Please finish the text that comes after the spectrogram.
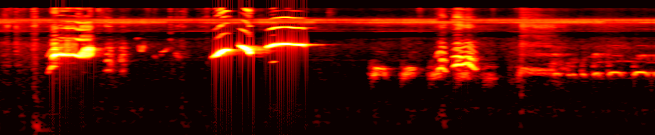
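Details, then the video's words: Black-breasted white-rumped shama, a caged songbird, in a master song recording: a rising whistle, a pair of clear upward-slurred notes, then softer lower warbles and a trailing series of quiet repeated notes. "masteran kacer dada hitam GACOR"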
